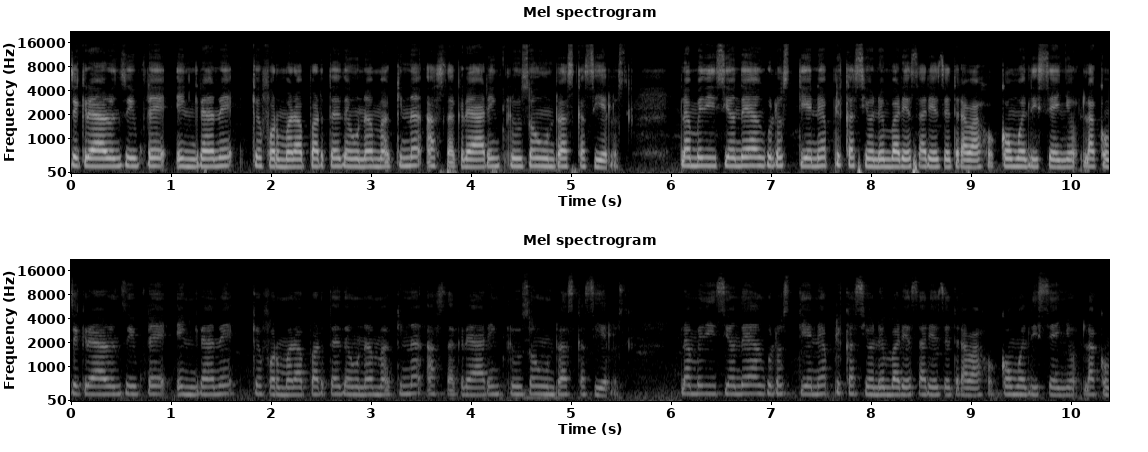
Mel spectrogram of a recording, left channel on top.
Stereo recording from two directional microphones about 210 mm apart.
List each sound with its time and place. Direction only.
0.0 s a woman's voice: 35° left (ahead or behind)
